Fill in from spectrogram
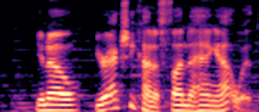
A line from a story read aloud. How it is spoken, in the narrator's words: she said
